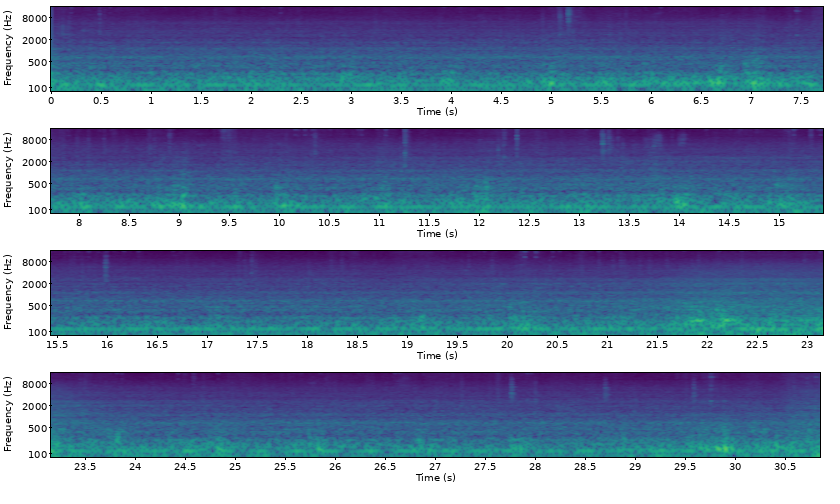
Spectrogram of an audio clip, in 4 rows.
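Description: Steady low rumble of a TEMU2000 Puyuma tilting electric train running at speed, heard from inside the passenger car, with a few faint clicks. The noise swells for about two seconds a little past the middle.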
